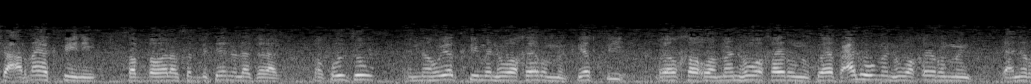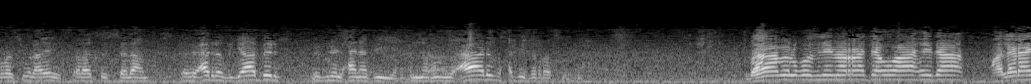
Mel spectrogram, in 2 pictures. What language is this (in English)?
Arabic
